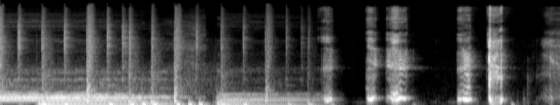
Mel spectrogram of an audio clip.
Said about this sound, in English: Person clears throat in a remote room, trying not to make it sound like a cough.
